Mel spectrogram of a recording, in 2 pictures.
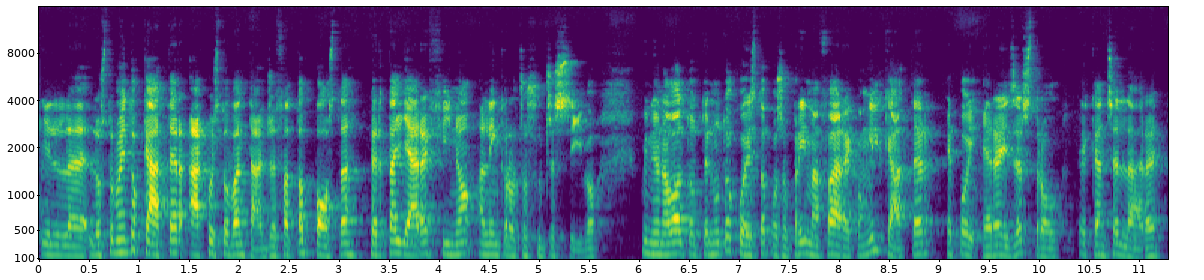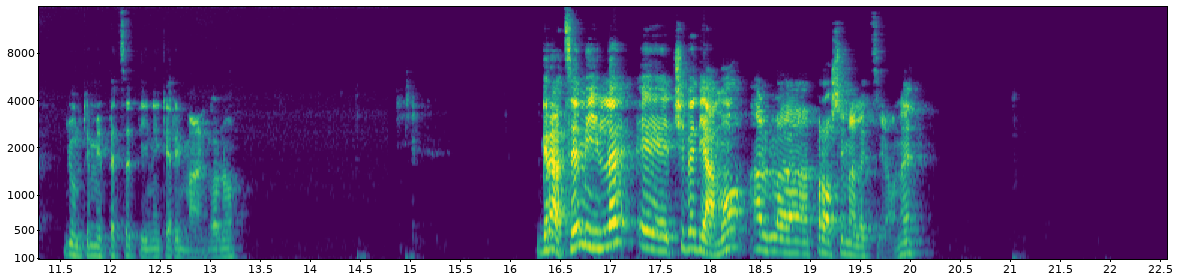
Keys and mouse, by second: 17.0 ctrl+s.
